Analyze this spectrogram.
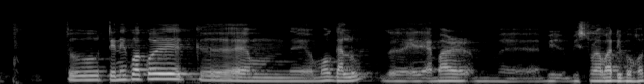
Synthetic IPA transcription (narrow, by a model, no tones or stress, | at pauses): tɔtɛnɛkuakoj | mojɡaluɛbaɹ | bibisnɔɹabʱadibɔɦɔt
